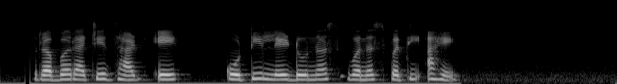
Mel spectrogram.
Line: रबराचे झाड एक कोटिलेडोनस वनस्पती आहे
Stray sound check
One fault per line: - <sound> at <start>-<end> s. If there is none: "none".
none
